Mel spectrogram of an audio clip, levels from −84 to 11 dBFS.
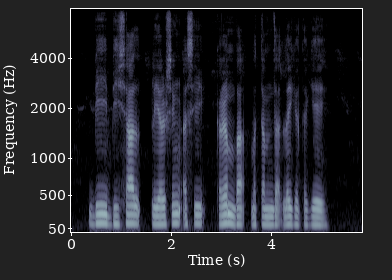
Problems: none marked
